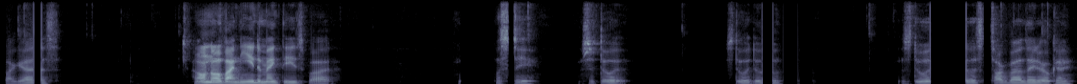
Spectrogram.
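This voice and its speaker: Low-ish and darkish, this man's voice stays steady but slow, with frequent pauses. He rambles in slang to his chat while working through a casual screen-share stream.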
